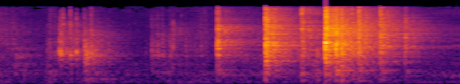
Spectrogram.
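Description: Small watercolor half-pans and loose paint cakes clicking and rattling in a pan palette as they are handled, in a short burst about half a second in and a denser, louder run in the second half. The paint cakes have fallen out of their pans.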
